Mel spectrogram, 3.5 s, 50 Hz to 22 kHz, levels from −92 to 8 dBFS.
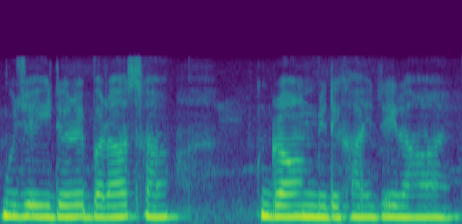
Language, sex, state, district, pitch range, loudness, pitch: Hindi, female, Arunachal Pradesh, Lower Dibang Valley, 195-200 Hz, -12 LUFS, 195 Hz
